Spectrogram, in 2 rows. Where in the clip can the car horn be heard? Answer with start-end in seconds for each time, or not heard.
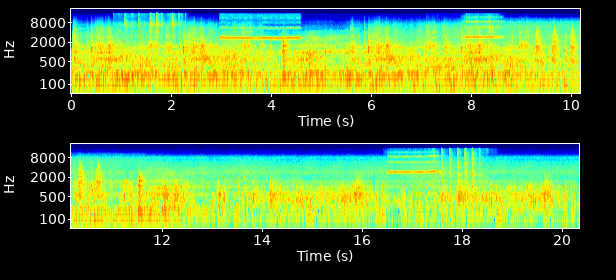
not heard.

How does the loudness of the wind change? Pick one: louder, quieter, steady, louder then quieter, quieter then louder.
steady.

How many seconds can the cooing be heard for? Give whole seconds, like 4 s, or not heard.
5 s.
